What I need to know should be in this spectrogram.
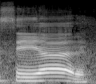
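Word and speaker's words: share: ए के बाद आर इ आ गया फिर से तो इसे हम पढ़ेंगे शेयर। करे मत करना गलत हो जाएगा। इसे सरे मत कर देना।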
